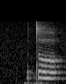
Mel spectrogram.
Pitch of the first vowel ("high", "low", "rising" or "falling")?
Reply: high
